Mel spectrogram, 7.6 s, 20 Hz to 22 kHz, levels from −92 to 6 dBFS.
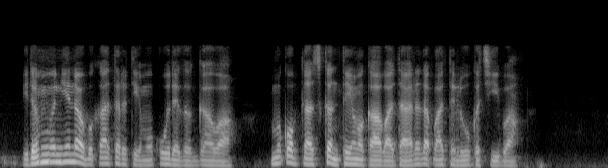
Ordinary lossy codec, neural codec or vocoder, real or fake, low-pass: none; codec, 16 kHz, 0.8 kbps, ZipCodec; fake; 7.2 kHz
